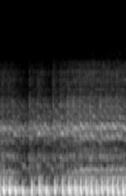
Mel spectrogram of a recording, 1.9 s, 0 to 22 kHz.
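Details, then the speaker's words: 1997 Honda Dream 50 (AC15) that sat a long time and spent two months in a shipping container, started up; small single lumps along with uneven, stumbling beats; carburetor definitely needs cleaning, maybe a new spark plug. "rough right now but uh it's been sitting for a while and it has been on a shipping container for two months so it'll definitely need a carburetor clean maybe new spark plug and everything"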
